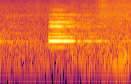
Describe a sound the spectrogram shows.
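An electronic start signal beeps loudly.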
